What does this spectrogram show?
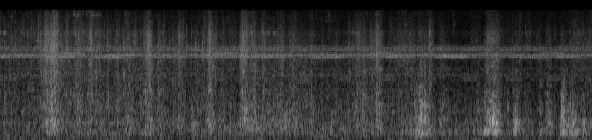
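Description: Crickets chirring in one steady high pitch, with a few short sharp clicks and rustles over it.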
